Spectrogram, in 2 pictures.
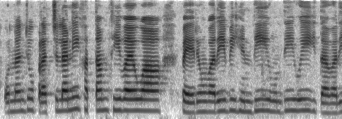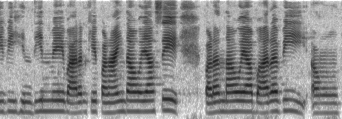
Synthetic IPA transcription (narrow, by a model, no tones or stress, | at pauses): ʊn̤ənɪ̆d͡ʑoːpɾɐt͡ɕɪlənixɐt̪əmt̪ʰiʋɐjoaːpɐɦɪɾijõʋɐɾibɪɦɪ̃nd̪iɦũːn̆d̪iɦʊit̪ɐʋɐɾibiɦɪ̃nd̪iənɪ̆mẽɓaːɾənɪ̆kʰeːpɐɽ̤aːĩːn̆d̪aɦʊjasepɐɽ̤ə̃nd̪aɦʊjaɓaːɾəbiɛ̃ũ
